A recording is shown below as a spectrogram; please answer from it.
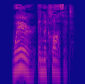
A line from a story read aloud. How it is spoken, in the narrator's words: Lee asked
